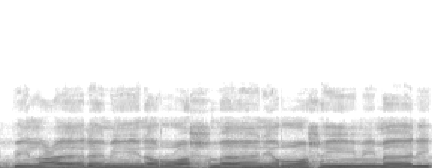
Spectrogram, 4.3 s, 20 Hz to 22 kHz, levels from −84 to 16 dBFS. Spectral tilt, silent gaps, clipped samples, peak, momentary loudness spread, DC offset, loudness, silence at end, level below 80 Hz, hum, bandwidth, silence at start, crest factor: -7.5 dB/octave; none; under 0.1%; -12 dBFS; 3 LU; under 0.1%; -23 LUFS; 0 s; -66 dBFS; none; 10.5 kHz; 0 s; 12 dB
